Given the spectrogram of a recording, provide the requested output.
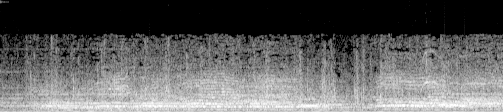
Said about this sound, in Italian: Libertà, libertà stanno scandendo.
